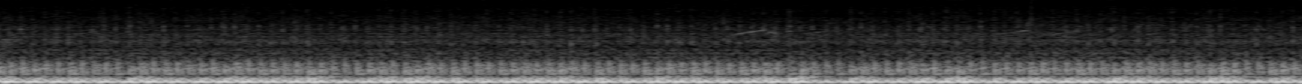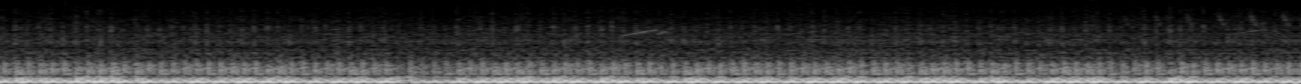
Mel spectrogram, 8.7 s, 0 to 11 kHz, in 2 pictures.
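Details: Acura Integra with a steady petrol idle and one brief random stumble where the firing drops out at 53 seconds, and the misfire can't be duplicated. Codes P0450 and P0453 are set despite a new rotor, cap, wires, plugs, fuel filter and timing belt.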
